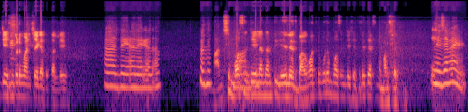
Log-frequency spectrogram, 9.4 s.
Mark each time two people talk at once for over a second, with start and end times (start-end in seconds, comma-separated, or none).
none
